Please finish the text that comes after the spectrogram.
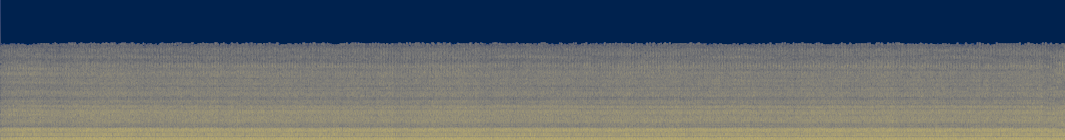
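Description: A Craftsman big wheel lawn mower engine runs steadily at a constant idle, its loud, even drone and low rumble close by and unbroken throughout.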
